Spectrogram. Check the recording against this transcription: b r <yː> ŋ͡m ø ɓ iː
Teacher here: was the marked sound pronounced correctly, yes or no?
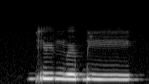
yes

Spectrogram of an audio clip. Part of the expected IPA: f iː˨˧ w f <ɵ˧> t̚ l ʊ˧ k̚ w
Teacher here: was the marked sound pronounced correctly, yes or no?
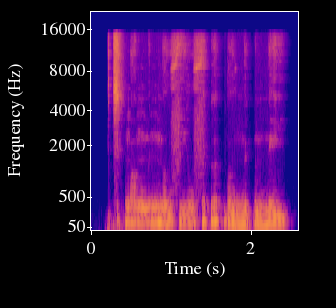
yes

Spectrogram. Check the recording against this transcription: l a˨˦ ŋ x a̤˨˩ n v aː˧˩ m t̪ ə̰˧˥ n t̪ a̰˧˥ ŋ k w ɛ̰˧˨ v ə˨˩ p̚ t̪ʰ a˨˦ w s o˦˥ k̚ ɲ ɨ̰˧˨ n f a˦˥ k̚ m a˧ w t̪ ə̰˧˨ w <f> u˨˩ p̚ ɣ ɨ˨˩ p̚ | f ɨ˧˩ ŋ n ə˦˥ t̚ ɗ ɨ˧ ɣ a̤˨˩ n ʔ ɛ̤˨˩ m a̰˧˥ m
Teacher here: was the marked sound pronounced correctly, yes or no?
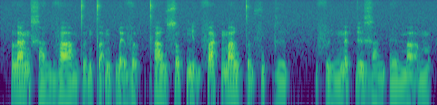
yes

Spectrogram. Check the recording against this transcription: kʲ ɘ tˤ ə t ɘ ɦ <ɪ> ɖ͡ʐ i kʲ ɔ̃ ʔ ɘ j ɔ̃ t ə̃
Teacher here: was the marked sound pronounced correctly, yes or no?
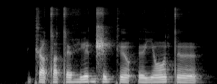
no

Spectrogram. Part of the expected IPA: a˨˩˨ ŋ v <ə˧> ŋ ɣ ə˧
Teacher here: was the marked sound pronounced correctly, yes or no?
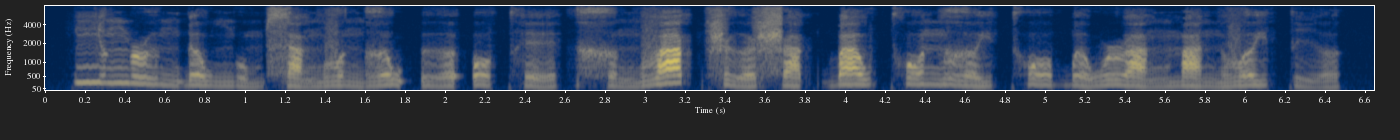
no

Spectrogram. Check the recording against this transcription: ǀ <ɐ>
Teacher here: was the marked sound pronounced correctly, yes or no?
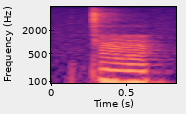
no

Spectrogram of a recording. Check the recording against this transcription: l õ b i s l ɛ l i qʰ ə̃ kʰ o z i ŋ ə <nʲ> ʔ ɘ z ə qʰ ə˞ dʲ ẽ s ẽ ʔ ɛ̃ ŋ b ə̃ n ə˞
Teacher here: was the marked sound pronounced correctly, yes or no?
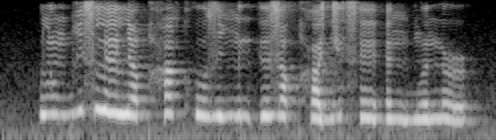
yes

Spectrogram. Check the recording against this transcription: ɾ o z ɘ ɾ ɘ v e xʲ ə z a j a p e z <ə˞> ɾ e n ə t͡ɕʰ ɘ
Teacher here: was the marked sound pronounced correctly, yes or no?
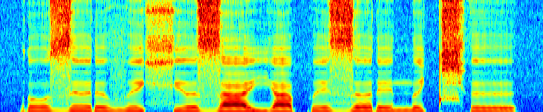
no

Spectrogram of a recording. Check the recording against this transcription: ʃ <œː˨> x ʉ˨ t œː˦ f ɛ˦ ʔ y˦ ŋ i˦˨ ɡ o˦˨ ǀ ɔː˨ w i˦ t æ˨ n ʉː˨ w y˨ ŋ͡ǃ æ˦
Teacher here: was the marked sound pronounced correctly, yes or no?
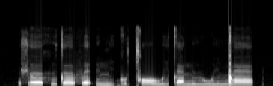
no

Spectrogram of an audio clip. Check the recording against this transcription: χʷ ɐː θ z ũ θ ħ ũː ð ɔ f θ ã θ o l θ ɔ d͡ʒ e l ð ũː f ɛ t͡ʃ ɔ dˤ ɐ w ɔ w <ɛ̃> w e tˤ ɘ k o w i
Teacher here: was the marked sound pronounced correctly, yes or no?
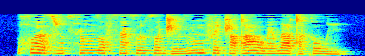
yes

